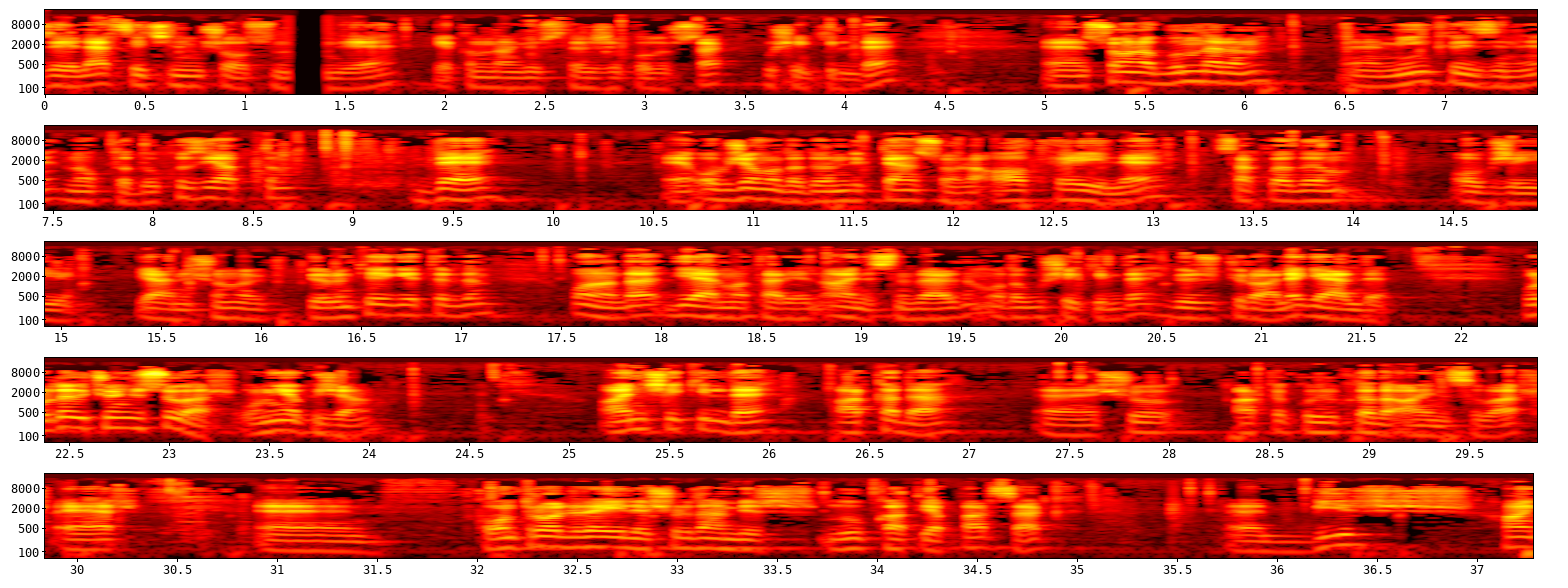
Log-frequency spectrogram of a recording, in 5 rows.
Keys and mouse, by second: 2.9 middle click, 4.2 middle click, 5.2 z, 6.6 n, 7.6-8.8 drag, 9.8 n, 10.4 Tab, 12.4 alt+h, 15.3 g, 22.8-24.1 middle drag, 26.0 KP_3, 27.6 Tab, 29.2 z, 32.5 ctrl+r, 35.6 click, 36.0 middle click, 37.0 z.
